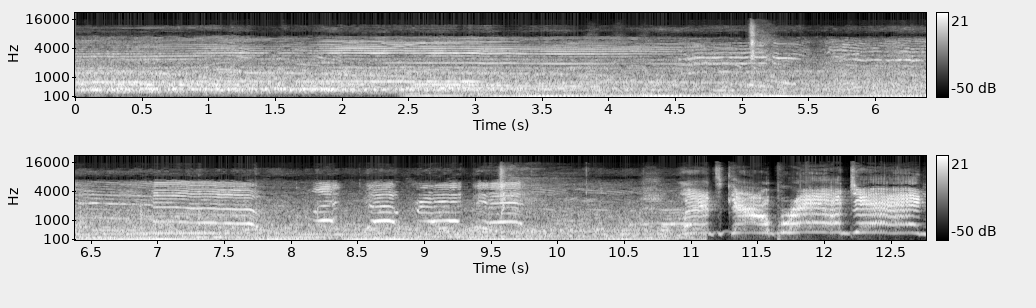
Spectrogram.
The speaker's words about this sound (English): But here you go. Here is Joe Biden being booed.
